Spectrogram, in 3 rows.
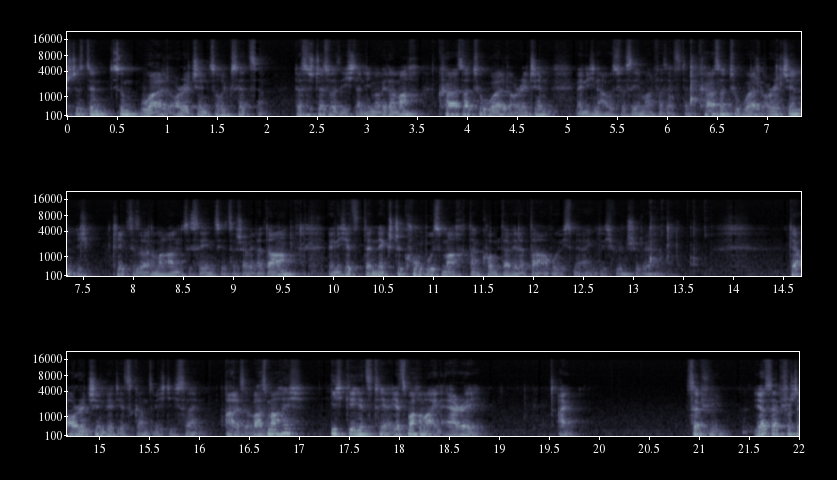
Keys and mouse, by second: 9.7 shift+a, 16.2 click.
